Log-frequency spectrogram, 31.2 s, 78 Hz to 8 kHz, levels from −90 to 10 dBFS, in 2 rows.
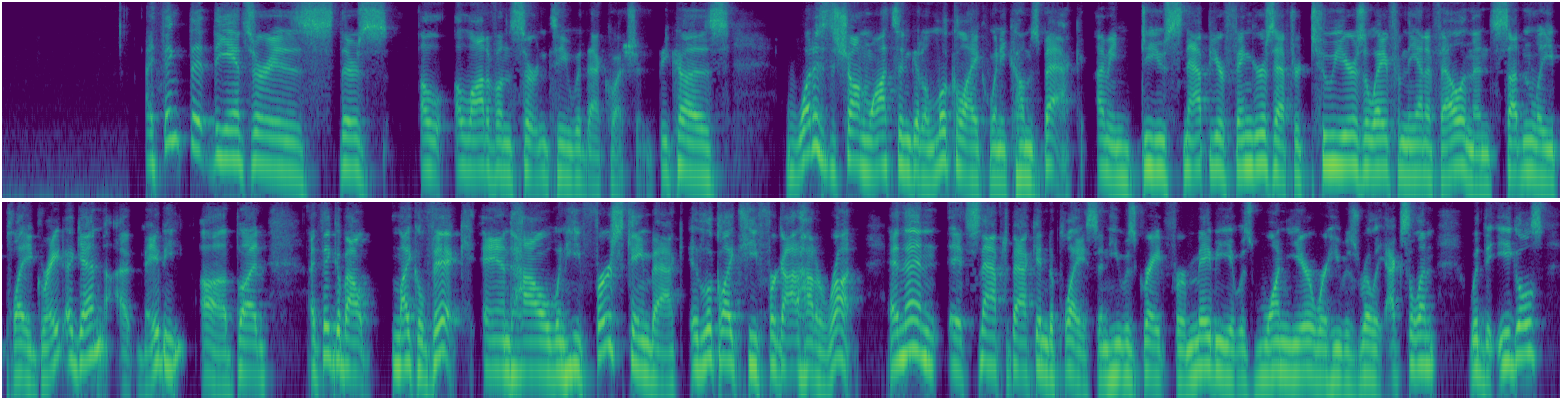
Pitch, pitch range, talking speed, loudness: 150 Hz, 135-170 Hz, 190 wpm, -20 LUFS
